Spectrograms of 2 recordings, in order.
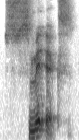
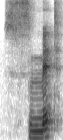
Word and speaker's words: Smithwick's: Smithwick's is pronounced without the W or H. Smithwick's. Are you fucking with me or are you serious? Smittix.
